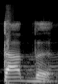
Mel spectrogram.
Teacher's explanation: با جب حروف قلقلہ سے ہے ساکن ہے تو ہم نے اس کو خوب واضح کر کے پڑھنا ہے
